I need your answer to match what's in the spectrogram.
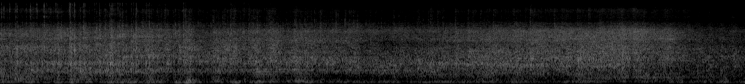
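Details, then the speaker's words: HO scale 2-10-10-2 model locomotive running around the track: fast light tapping about four per second over the motor whir, from a truck wheel lifting off the rail for lack of a spring. "but that's pretty much it um race it around the track a little bit you'll hear it tapping"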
